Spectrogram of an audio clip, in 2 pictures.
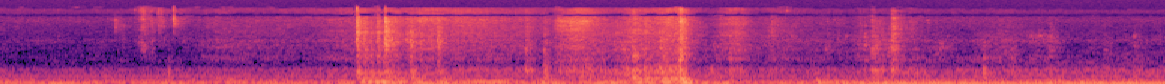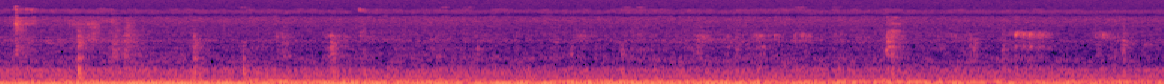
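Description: A person chewing a mouthful of crispy chicken sandwich, with a few louder chewing sounds between about one and two and a half seconds in, over a low steady hum inside the car.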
